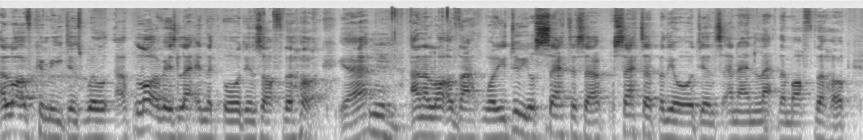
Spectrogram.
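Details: Adult man speaking; normal speech.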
